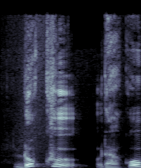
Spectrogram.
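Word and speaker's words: 六: 나타내는 6 6이라는 한자죠 일본어에서는 로크라고 발음이 되는데요 한국에서는 두음법칙 때문에 리을 6이라고 말하는데 일본에선이 바로 리을의 발음 그대로로 로크라고 발음을 하고 있네요 자 음독으로 된 단어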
